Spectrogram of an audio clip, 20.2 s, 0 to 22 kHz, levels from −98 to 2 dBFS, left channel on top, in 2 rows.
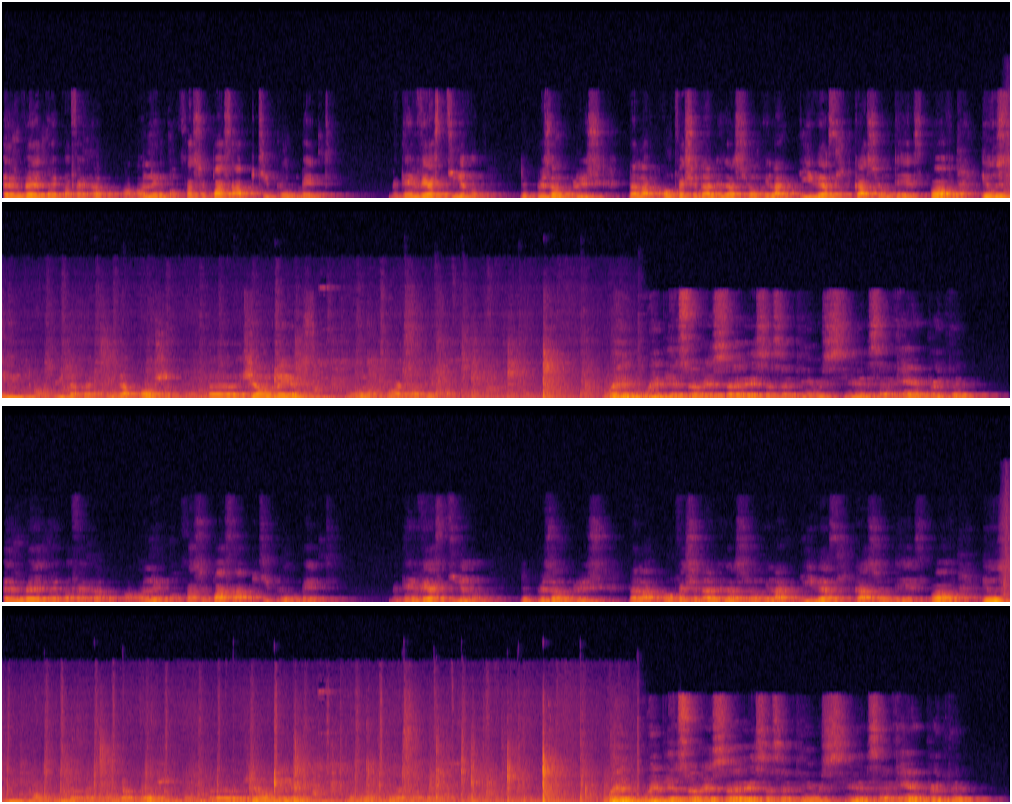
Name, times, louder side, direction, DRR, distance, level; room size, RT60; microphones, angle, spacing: voice 1, 0.0-3.2 3.9-4.8 5.2-11.8 12.1-14.6, left 2 dB, 60° left, 5 dB, 0.5 m, -33 dB
sound 1, 10.0-16.5, right 4 dB, 85° right, 0.4 m, -38 dB
voice 2, 16.1-19.6, right 2 dB, 50° right, -4 dB, 1.2 m, -31 dB
2.8 x 2.8 x 4.2 m, 0.82 s
head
